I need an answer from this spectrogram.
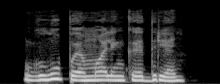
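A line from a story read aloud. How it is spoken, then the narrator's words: Growled. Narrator (Russian): прорычал Эдди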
